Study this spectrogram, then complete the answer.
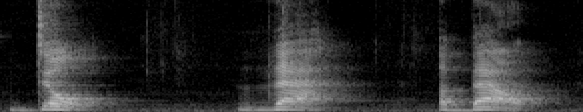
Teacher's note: hear how the T isn't just deleted, but I'm using a glottal stop at the end · It's important to note that we are not simply dropping the T entirely from the word. I'm replacing what you might expect, which is the phoneme t, with the glottal stop phoneme, which again is where I stop the air with my throat.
